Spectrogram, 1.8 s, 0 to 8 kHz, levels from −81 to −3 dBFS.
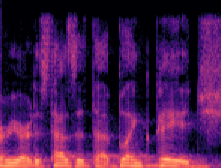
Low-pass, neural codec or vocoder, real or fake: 7.2 kHz; codec, 16 kHz, 8 kbps, FunCodec, trained on LibriTTS, 25 frames a second; fake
